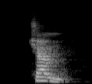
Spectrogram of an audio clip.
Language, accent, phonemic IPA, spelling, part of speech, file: French, Canada, /tʃɔm/, chum, noun, LL-Q150 (fra)-chum.wav
- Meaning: 1. boyfriend 2. a friend, usually male; a chum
